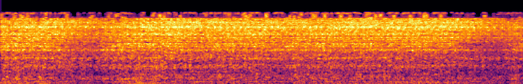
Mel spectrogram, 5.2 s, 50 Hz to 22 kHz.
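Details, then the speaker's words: 1934 Austin Seven Ruby, bought non-running at auction, just revived and started first time (a few leaks, choke sticking a bit): old four-cylinder ticking over evenly at a low idle, steady with no knocks or misses; healthy, normal idle. "wow that's lovely our non running project is now a running project"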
